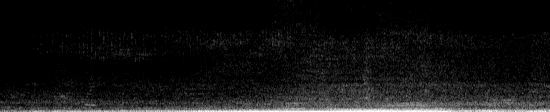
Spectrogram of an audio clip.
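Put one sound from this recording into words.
A van drives past close by, its engine humming.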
